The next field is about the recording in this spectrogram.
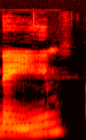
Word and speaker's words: Naeem: Songs, my favorite current songs from Bon Iver is number one, Naeem, I think is how you say it, N-A-E-E-M, Rabbi, and Salem.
